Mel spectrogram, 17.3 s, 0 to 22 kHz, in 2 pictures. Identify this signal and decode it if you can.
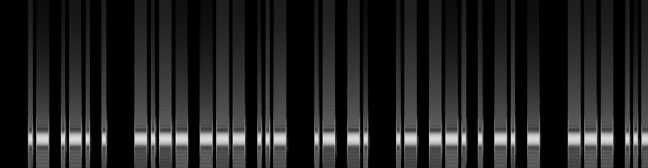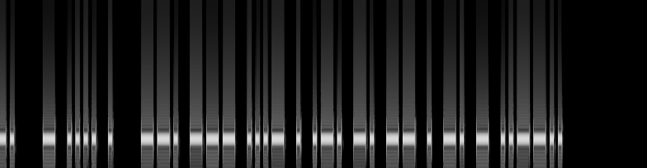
Morse code, heard as a keyed tone, about 21 wpm, 700 Hz. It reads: ARE YOU AN AGENT OF THE GOVERNMENT?
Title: Sentences from Top 1600 Words 22wpm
